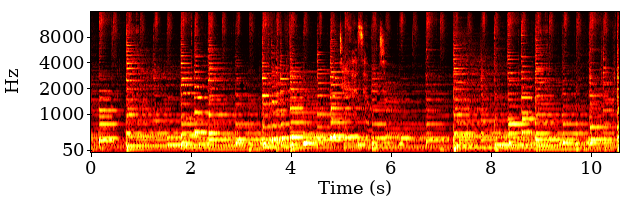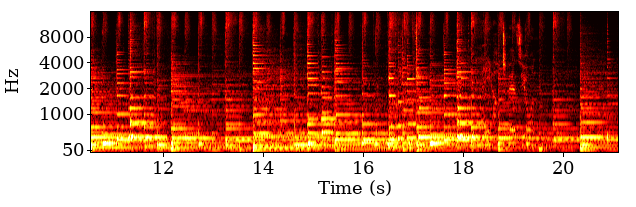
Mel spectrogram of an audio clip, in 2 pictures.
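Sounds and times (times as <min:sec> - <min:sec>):
Spanish melancholy music: 0:00.0 - 0:21.1.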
